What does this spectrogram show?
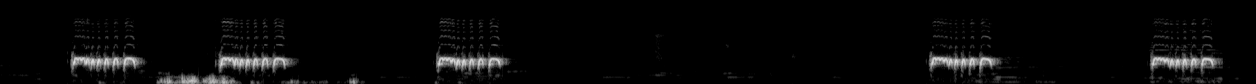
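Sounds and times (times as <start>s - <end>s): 
zebra dove cooing trill: 0.7s - 3.1s, 4.4s - 5.1s, 9.3s - 10.0s, 11.5s - 12.2s.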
